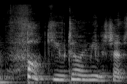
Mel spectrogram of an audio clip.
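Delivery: high-pitched mock defiance; rebellious retort. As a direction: imitate the man's indignant comeback. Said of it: "So now he's all rebellious".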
